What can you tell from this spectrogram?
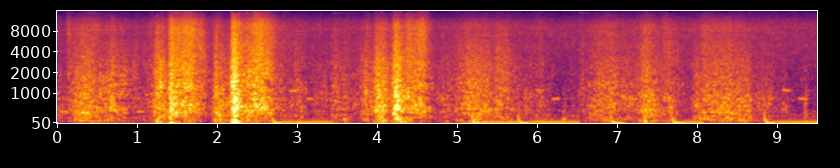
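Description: Large plastic tarp rustling and crackling as it is dragged and hauled up over a woodpile, with the loudest swishes about a second and a half, two seconds and four seconds in.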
